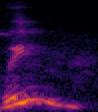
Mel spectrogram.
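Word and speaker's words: Nguyen: His name was Jonathan Wynne. And when you see NGUYN, it's pronounced Wynne.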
